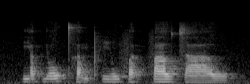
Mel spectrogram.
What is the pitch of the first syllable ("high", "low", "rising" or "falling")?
low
